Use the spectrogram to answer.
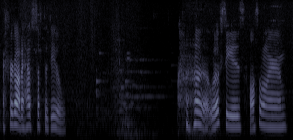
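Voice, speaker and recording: Woman streamer, casual, slow-paced, mulls choices out loud, soft music underneath. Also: mid-range voice, highs cut off. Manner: thinking aloud, hesitant and self-correcting. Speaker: game livestreamer, host. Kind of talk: casual livestream gameplay chat. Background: video game music.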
